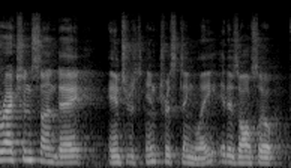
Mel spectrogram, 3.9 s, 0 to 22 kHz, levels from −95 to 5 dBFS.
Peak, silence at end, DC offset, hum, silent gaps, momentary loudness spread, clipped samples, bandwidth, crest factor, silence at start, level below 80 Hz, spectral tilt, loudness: -18 dBFS; 0.1 s; under 0.1%; none; none; 9 LU; under 0.1%; 16 kHz; 18 dB; 0 s; -78 dBFS; -4.5 dB/octave; -38 LUFS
